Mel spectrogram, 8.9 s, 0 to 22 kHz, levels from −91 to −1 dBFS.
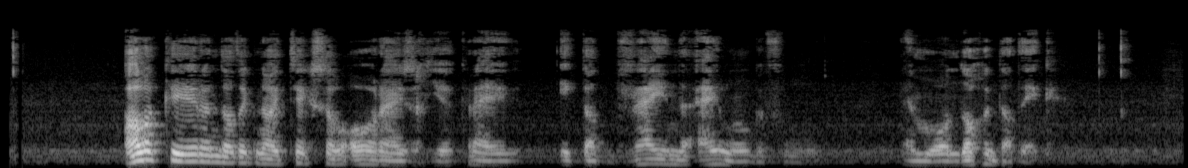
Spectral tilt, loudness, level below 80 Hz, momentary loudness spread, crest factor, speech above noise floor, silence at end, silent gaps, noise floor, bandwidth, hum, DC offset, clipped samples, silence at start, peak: -4.5 dB/octave; -29 LUFS; -78 dBFS; 23 LU; 24 dB; 33 dB; 0.45 s; none; -63 dBFS; 11 kHz; none; under 0.1%; under 0.1%; 0.1 s; -6 dBFS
